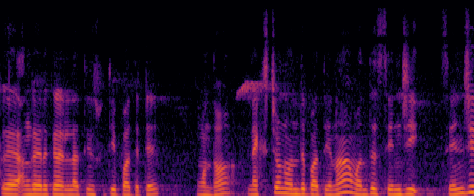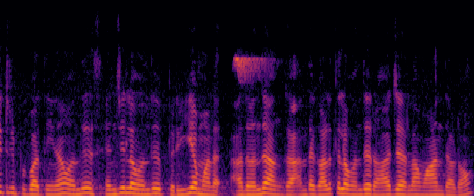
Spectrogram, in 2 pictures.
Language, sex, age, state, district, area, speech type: Tamil, male, 30-45, Tamil Nadu, Viluppuram, urban, spontaneous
